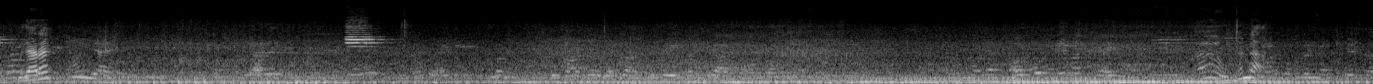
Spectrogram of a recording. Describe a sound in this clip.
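A young boy talks close by.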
